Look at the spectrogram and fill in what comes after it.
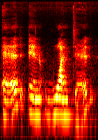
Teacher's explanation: This special sound sounds like a short e and a d sound.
